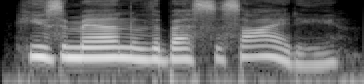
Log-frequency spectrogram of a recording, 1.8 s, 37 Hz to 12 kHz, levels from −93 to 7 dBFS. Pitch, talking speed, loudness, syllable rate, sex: 210 Hz, 230 wpm, -15 LUFS, 5.6 syllables/s, female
